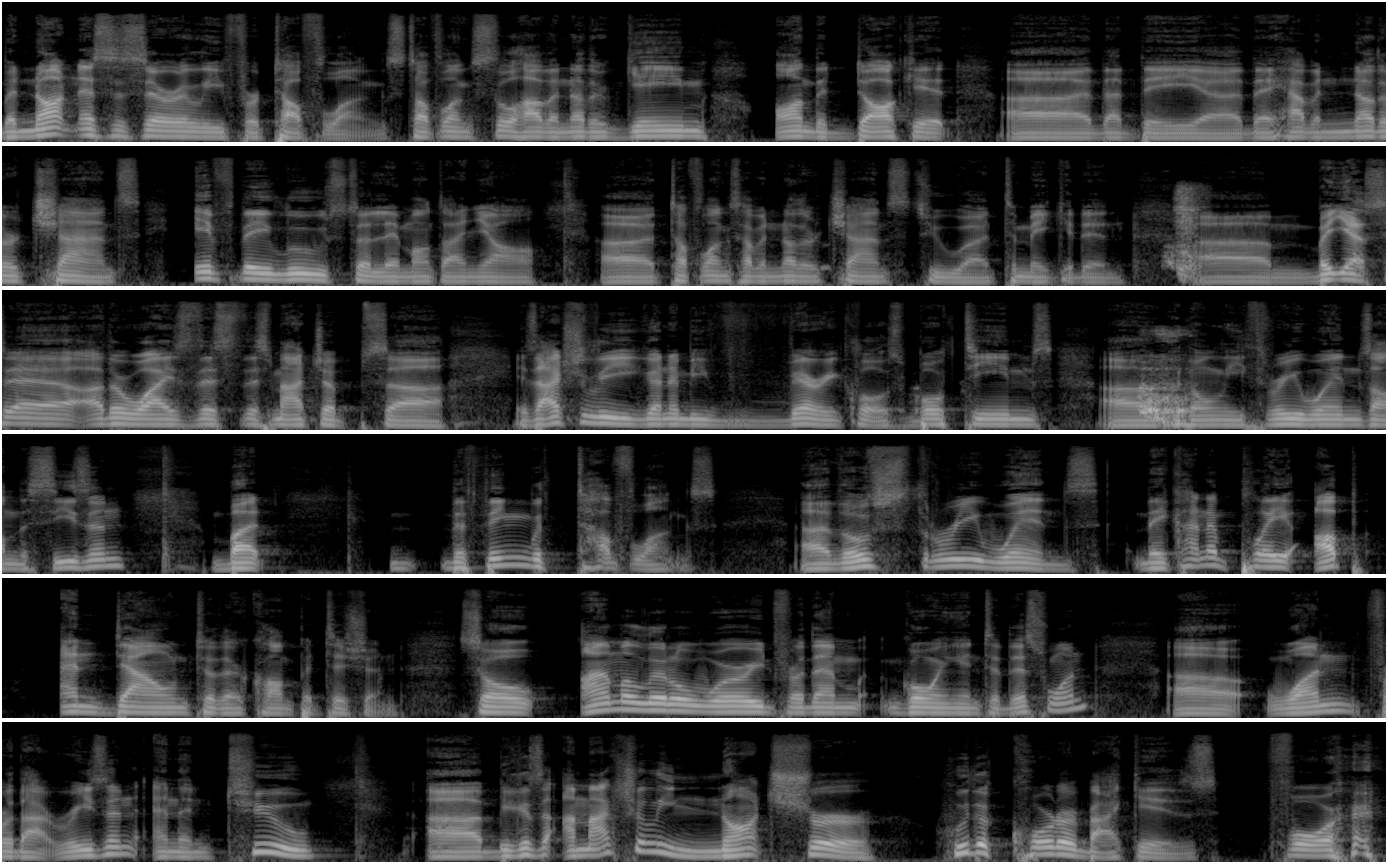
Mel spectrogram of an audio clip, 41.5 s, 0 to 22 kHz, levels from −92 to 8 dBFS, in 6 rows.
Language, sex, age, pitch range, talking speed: English, male, 20-39, 100-130 Hz, 170 wpm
